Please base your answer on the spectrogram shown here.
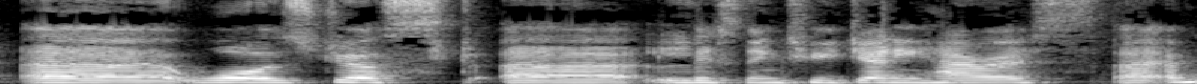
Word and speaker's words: Harries: The main one was just listening to Jenny Harris. I'm not sure if she's Harris or Harries. It's spelt Harries, but it seems to be being said Harris.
